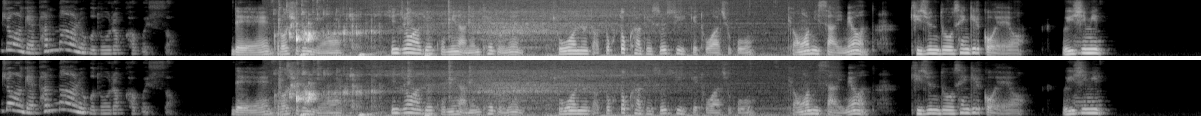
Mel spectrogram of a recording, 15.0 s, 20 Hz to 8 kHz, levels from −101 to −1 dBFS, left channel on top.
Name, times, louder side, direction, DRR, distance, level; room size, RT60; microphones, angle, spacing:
voice 1, 0.0-2.1 13.4-13.8, equal, ahead, 0.6 m, -41 dB
voice 2, 2.9-4.3 4.8-6.5 6.9-9.4 9.8-11.1 11.4-12.8 13.3-13.8, left 6 dB, 70° left, 0.4 m, -30 dB
Gurgling, 3.3-10.5, left 5 dB, 50° left, 0.8 m, -33 dB
3.5 x 2.4 x 4.1 m
head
